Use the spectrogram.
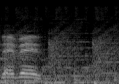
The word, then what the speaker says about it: David: Yeah, I actually know his name is actually pronounced David, but I'm used to calling him Devid. It's kind of like a nickname at this point. I don't want to change. Technically, that's technically how you pronounce the E, they.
